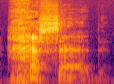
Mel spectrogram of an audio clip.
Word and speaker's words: chesed: It is chesed. Chesed. That's how the Jews pronounce it. It is spelled H-E-S-E-D.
